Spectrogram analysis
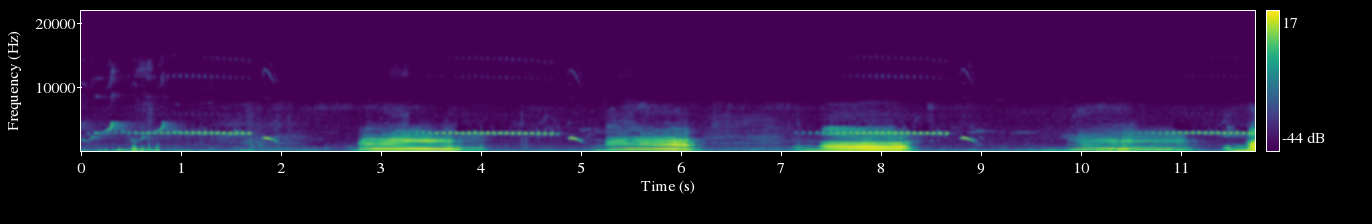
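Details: Herd of cows grazing and resting in green fields. Four long, deep, harmonic moos come at fairly even intervals. A thin, high, steady bird whistle and faint chirps sound between them.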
